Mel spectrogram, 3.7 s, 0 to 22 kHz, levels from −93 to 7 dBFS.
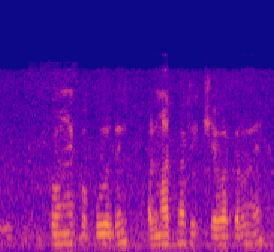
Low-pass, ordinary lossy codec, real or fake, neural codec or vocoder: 7.2 kHz; Opus, 24 kbps; real; none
